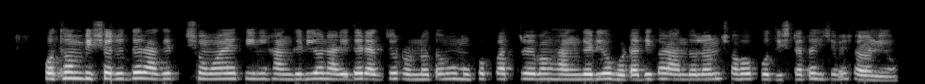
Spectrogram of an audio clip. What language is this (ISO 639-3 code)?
ben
